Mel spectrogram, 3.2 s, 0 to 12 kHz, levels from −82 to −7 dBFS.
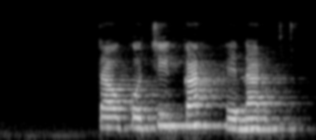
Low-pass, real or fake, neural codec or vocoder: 7.2 kHz; real; none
